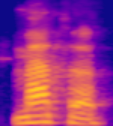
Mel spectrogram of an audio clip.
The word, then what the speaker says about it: matter: Mouth shape one for the second syllable. Matter. Matter. No, you see, you're going te. Matter. It's matter. Matter. No. The vowel in the second syllable is matter.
